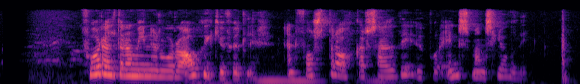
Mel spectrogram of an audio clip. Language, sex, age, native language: Icelandic, female, 40-49, Icelandic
